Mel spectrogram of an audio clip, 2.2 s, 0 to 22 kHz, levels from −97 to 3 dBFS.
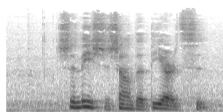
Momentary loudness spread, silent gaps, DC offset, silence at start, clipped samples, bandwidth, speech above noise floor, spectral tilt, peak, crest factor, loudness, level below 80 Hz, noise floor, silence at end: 11 LU; none; under 0.1%; 0.3 s; under 0.1%; 15 kHz; 24 dB; -5.5 dB/octave; -12 dBFS; 16 dB; -28 LUFS; -60 dBFS; -52 dBFS; 0.15 s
